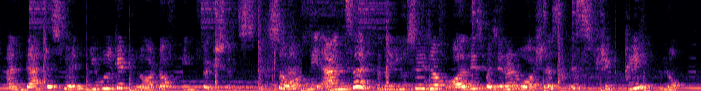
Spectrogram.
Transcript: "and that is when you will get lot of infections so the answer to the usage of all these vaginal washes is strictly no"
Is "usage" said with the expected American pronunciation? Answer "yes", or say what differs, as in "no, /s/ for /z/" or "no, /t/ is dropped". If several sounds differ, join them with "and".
yes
